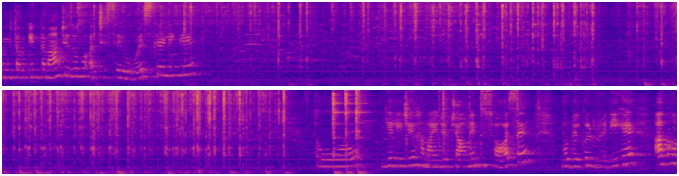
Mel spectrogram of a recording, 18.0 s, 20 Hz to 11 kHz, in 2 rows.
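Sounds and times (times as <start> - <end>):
whisk clicking against glass bowl: 0.8 - 14.0.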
